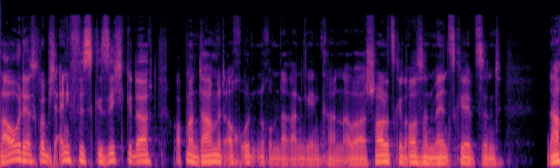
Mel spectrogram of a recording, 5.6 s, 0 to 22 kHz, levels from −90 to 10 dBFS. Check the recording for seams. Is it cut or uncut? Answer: cut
